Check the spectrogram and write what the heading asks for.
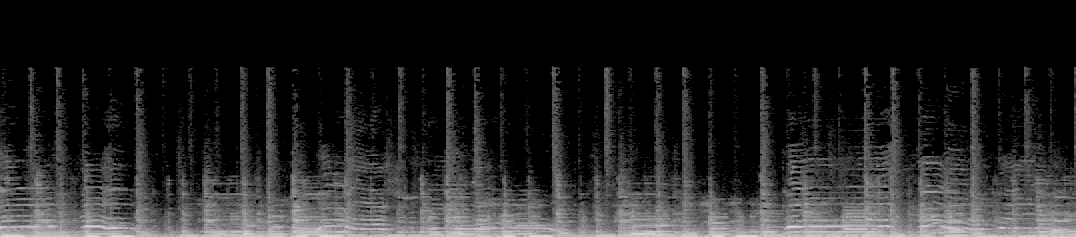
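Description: Live blues band playing: Les Paul electric guitars, bass guitar and drums keeping a steady beat, with a woman singing into the microphone.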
